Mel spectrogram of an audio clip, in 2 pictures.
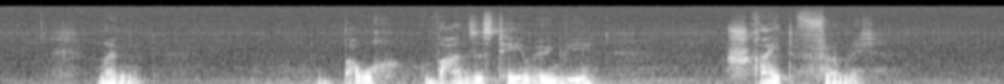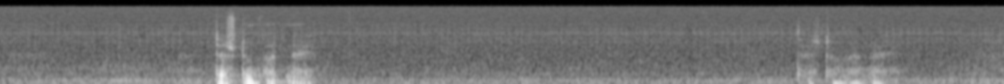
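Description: A middle-aged man speaks calmly in short bursts, close to a microphone.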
